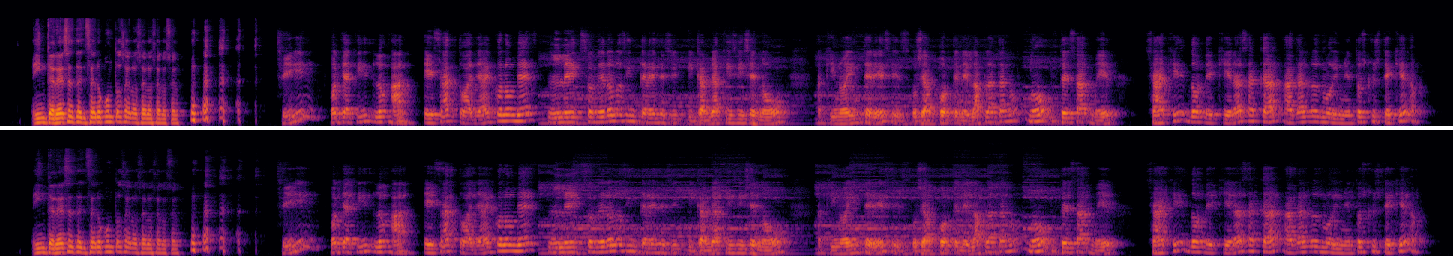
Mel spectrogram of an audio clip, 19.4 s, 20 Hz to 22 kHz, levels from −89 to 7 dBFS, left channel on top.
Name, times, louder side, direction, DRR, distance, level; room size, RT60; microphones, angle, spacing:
voice 1, 0.4-3.0 5.3-5.4, left 5 dB, 80° left, 0.5 m, -26 dB
voice 2, 3.7-5.4 5.6-10.5 10.9-14.9 15.3-18.9, left 1 dB, 40° left, 3.8 m, -30 dB
sound 1, 7.2-14.6, right 3 dB, 45° right, 2.9 m, -47 dB
19.5 x 8.5 x 3.5 m
head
